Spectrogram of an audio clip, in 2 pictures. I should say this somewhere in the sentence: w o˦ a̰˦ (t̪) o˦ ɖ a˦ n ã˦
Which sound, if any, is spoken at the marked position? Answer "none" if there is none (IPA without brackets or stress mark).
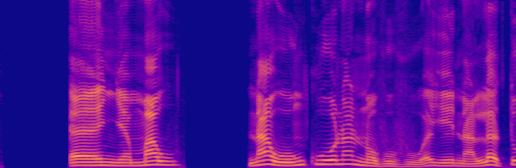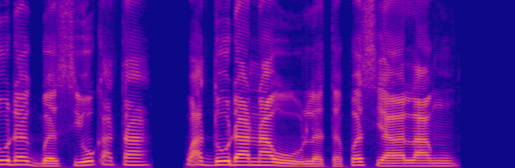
d̪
